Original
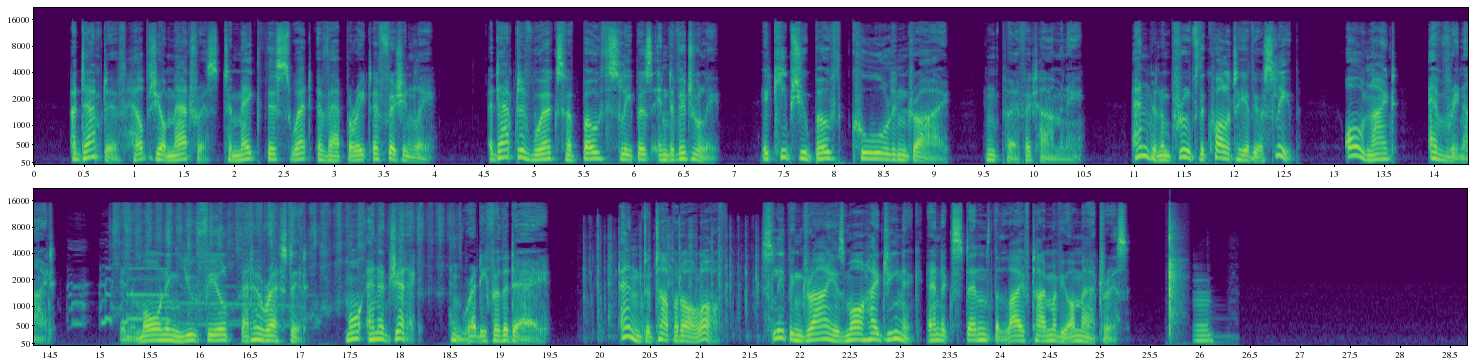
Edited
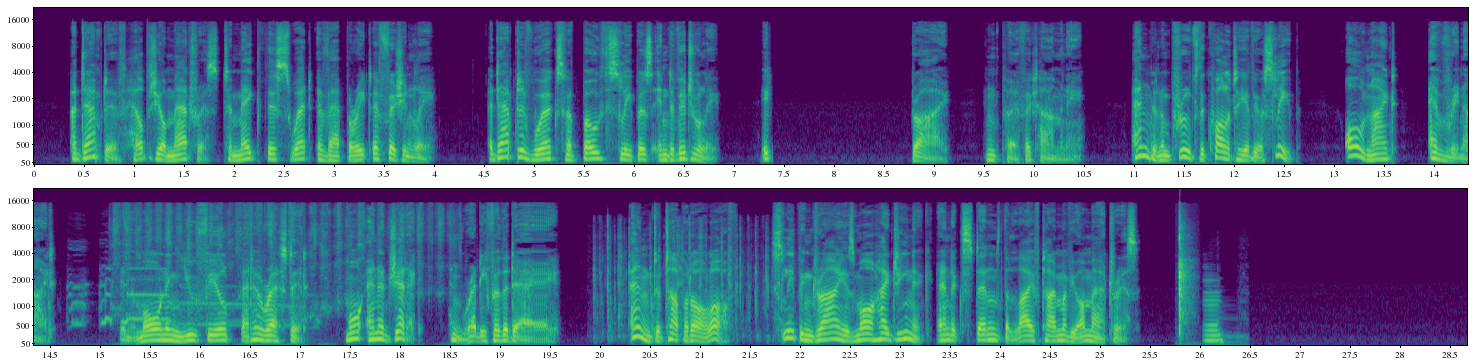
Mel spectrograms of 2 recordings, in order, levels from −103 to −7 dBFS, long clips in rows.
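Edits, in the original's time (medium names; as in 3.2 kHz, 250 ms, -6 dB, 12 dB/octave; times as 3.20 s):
7.38–8.78 s: room tone
19.33 s: stutter 0.02 s, 6 plays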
